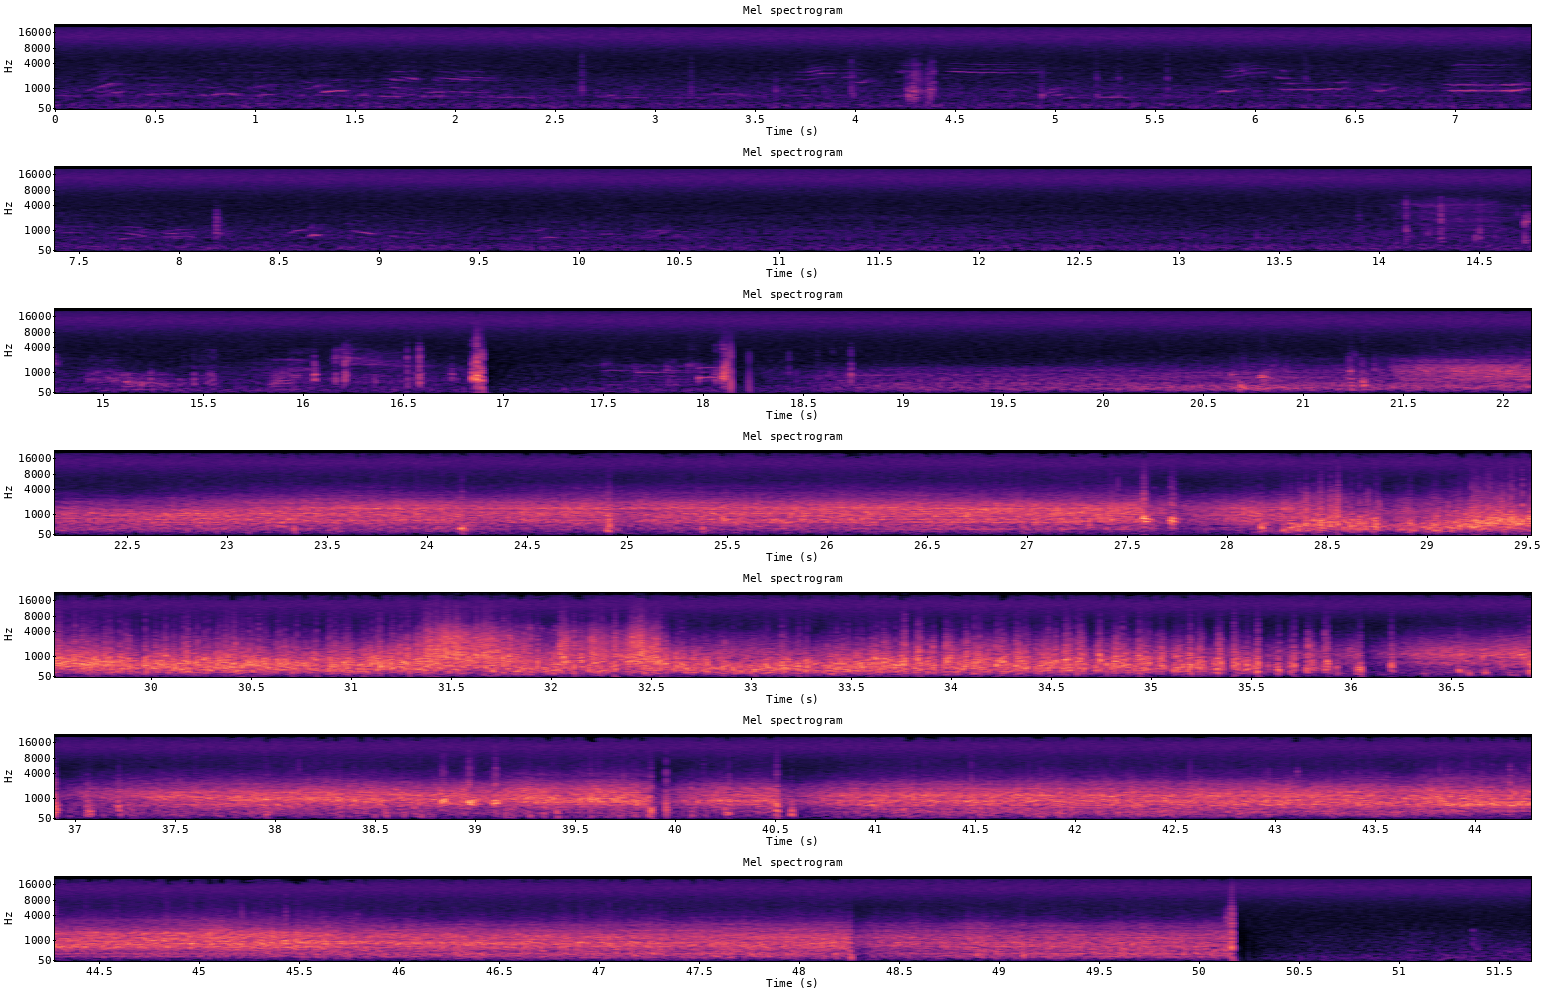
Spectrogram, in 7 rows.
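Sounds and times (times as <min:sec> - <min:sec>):
rocket fuel burning: 0:13.6 - 0:17.0, 0:18.0 - 0:50.2.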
